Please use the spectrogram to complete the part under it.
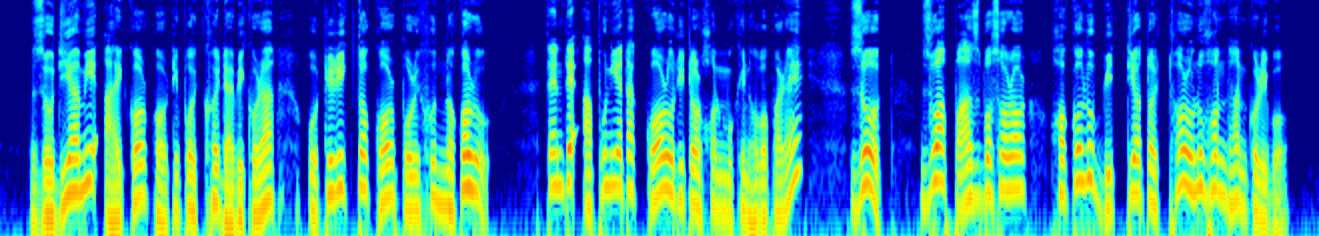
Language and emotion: Assamese, fearful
